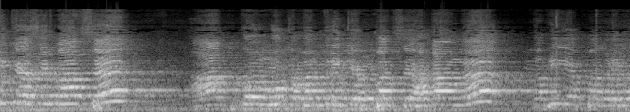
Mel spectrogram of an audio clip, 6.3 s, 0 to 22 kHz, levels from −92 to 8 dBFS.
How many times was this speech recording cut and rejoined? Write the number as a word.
zero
